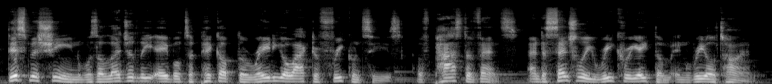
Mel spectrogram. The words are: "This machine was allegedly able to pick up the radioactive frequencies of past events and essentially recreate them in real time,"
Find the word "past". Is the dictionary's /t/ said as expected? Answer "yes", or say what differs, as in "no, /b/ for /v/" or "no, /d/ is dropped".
yes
